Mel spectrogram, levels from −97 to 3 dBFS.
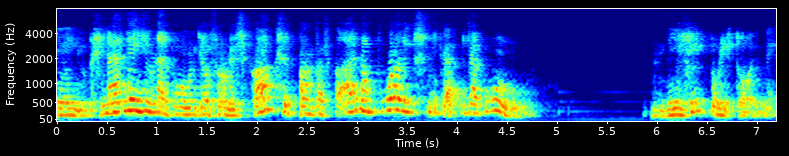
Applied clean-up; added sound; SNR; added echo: neural mask model DeepFilterNet 3.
